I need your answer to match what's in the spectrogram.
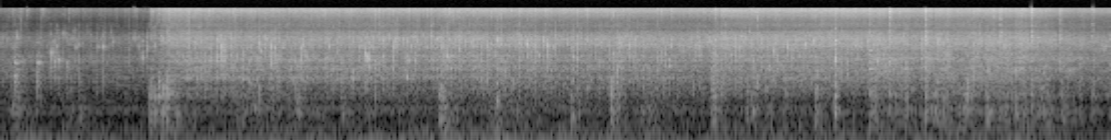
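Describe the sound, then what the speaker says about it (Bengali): Potato pieces fry in oil in a pan with a steady, close hiss that jumps up after a quieter opening second, broken by occasional scraping and stirring clicks. "তেল দিয়ে আলুগুলো ভেজে নেব।"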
